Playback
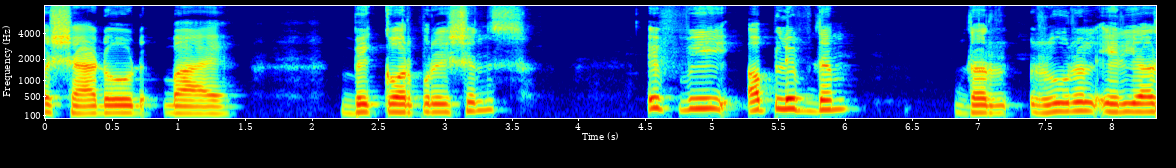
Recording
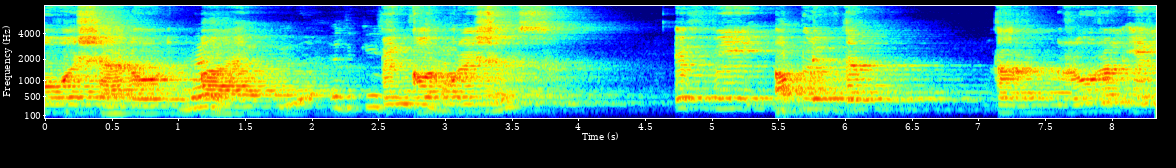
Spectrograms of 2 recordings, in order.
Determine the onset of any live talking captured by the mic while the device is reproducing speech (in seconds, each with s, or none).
1.0 s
